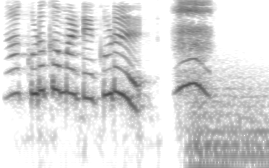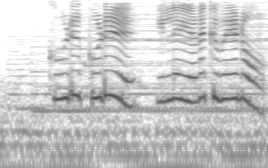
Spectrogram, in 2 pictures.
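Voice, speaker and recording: A woman voicing a stubborn, squabbling little girl in a cartoon, with a shrill, whiny Tirunelveli Tamil accent. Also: takes it slowly, fairly bright tone, faint music behind, heavily acted. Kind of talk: cartoon voice acting.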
